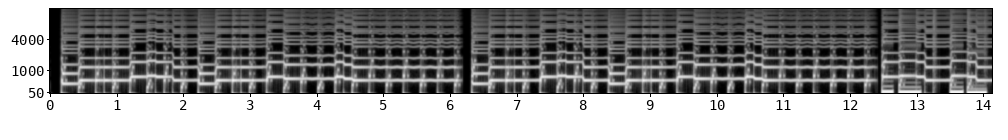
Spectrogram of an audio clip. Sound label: 8bit Ghosties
